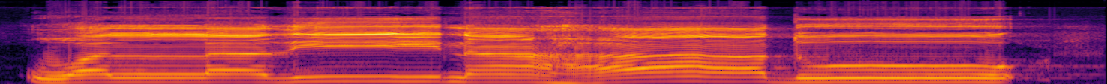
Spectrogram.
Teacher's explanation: জবরের বামে খালি আলিফ থাকার কারণে এখানেও এক আলিফ টান দিব। আর হাটা উচ্চারণের সময় মুখ দিয়ে একটু আওয়াজ বের করব, কারণ এটা তো ছোট হা। ওয়াল্লাযীনা হা দাল ওয়াও পেশ দু।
